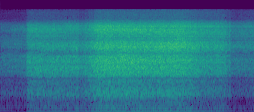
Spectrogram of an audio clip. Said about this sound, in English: Another thing that could help, maybe, is you listen to relaxing noises. And what I mean by this is, if you're listening to something calm like ocean waves, such as...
